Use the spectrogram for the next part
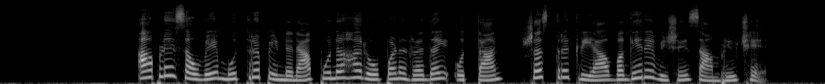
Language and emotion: Gujarati, neutral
